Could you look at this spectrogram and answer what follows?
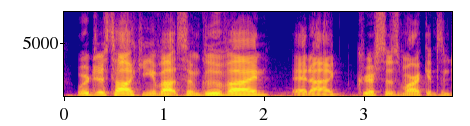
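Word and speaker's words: Glühwein: great day no it's glue Vine is how I was told to pronounce it glue fine that's how I was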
